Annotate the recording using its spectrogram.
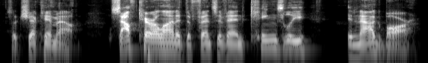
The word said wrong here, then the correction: Enagbare: I'm probably pronouncing that wrong. Enagbare is his last name.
